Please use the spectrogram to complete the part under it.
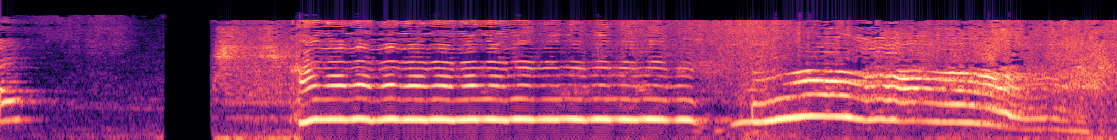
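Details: Siberian Husky puppy howling: one long, steady, mid-pitched note held about two seconds, a brief break, then a second cry that rises and slides downward, with rich overtones in a small indoor space.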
